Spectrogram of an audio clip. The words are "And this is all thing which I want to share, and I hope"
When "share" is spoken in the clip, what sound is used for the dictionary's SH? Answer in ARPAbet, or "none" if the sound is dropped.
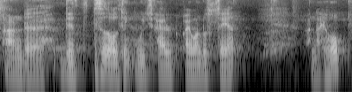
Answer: S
